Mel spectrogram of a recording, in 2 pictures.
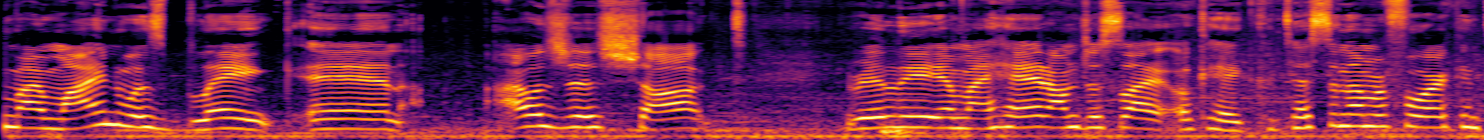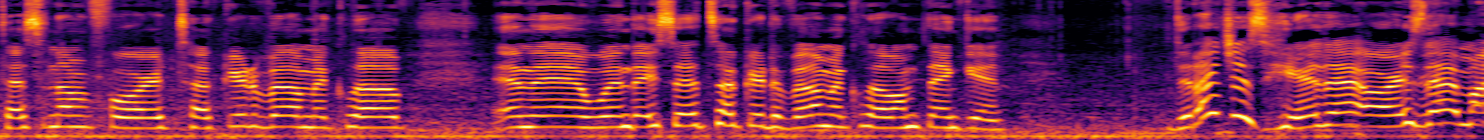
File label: Cadence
